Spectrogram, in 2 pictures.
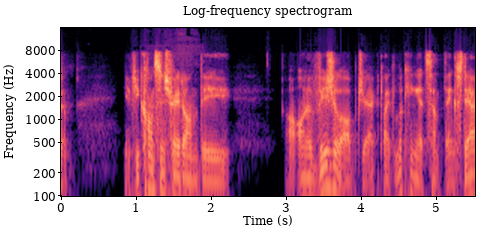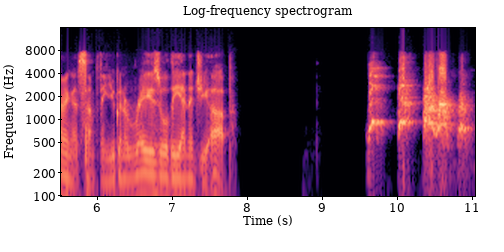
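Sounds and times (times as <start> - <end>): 
speech: 0.8 - 2.4, 3.0 - 7.9
dog barking: 9.6 - 11.0.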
